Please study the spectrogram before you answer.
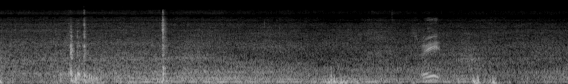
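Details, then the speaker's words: Heat pump outdoor unit after replacing burnt contactor and restripping a burnt wire: steady low hum under some clatter and knocks; running normally again, supply air about 94°F, 20-degree rise. "she's back up and running"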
